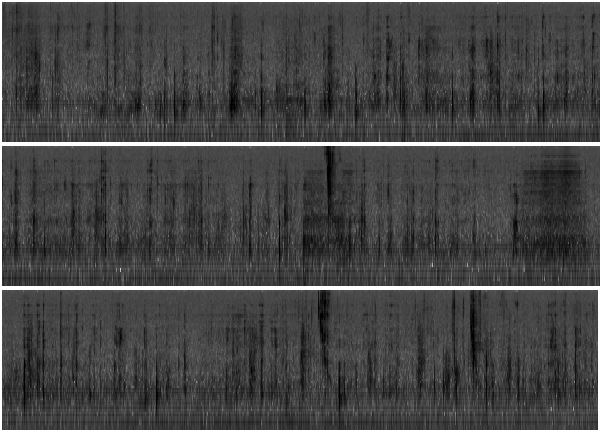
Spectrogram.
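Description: Biting into and chewing a fried chicken sandwich, the crispy breading crunching in irregular crackles, with a few sharper crunches standing out and a brief hiss partway through.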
